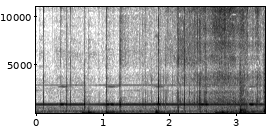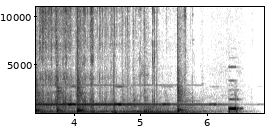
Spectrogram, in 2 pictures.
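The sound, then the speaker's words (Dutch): Electrocautery coagulating (sealing) a small blood vessel in an operating room during surgery: a steady high electronic tone hums for several seconds while sharp sizzling crackles and pops burst irregularly over it, then everything cuts off abruptly. “Nou, wat je hoort is het eh, geluid van het coaguleren, oftewel dichtmaken van een eh, bloedvaatje op de operatiekamer.”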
